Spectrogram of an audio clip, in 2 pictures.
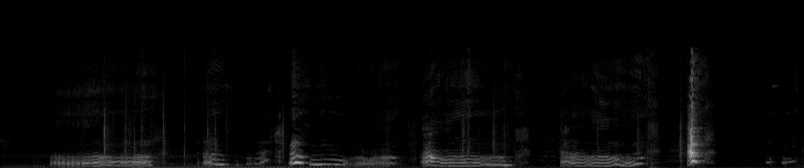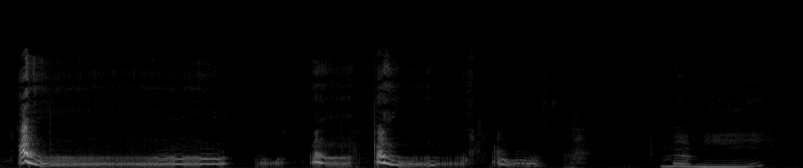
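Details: Princess, a female Shih Tzu, indoors in the early morning waking her owner to open the door: a run of whimpering, yelping whines in bursts, a few sharp yips, and a long rising whine at the end.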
